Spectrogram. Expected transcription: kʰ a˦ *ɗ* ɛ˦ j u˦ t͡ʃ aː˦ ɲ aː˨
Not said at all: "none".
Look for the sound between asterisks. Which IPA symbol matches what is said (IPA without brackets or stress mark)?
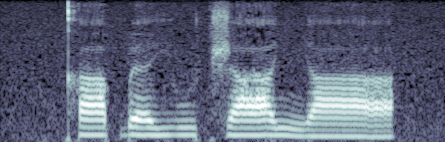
ɓ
